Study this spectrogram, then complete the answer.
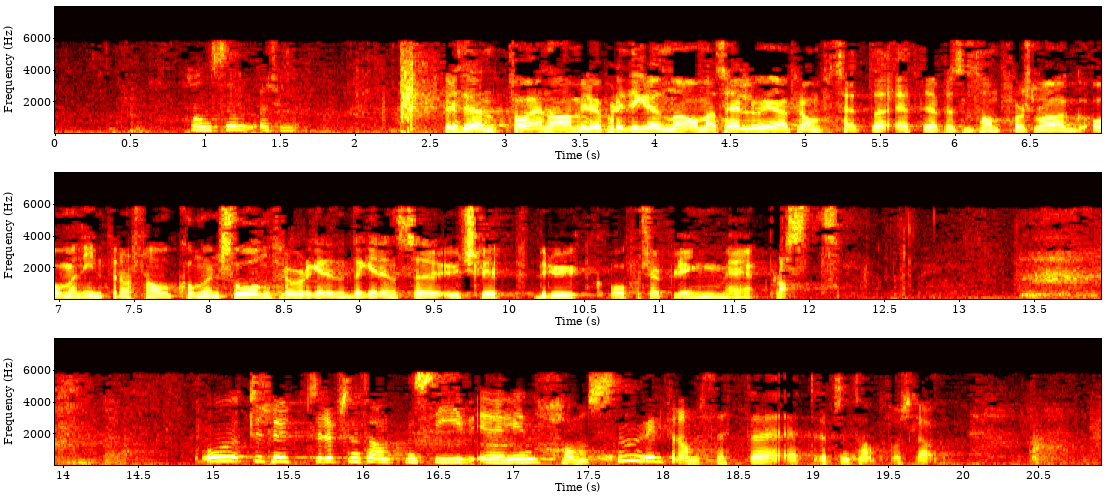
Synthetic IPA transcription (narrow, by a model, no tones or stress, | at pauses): hɑns | pʰɾɛsɪd̪ɛnt̪fɔɛnɑmɪljøːpɑʈiːd̪ɪɡɾœnːəɔmːæɪsɛlːʋɪljæɪfɾɑmsɛt̪ːəʔɛt̪ɾɛpɾəsnt̪ʰɑnt̪fɔʂɭɑːɡɔmɛnɪnt̪əɳɑʂʊnɑːlkʰʊnʋɛnʂuːnfɔɾɔbbəɡɾɛnsəʔʉ̰ːt̪ʂɭɪpːbɾʉːkʰɔ̰fɔʂœplɪŋmɛpʰlɑst̪ | ʔɔt̪ʰɪlʂɭʉt̪ːɾɛpɾəsn̩t̪ʰɑnt̪n̩siːʋeːlɪnhɑnsn̩ʋɪlfɾɑmsɛt̪ːəʔɛ̰t̪ɾɛpɾəsn̩t̪ʰɑ̰nt̪fɔ̰ʂɭɑ̰ːɡ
